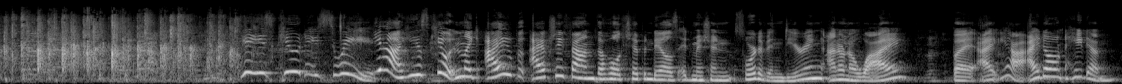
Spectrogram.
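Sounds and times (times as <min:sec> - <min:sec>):
small group clapping: 0:00.0 - 0:03.6
speech: 0:03.6 - 0:11.2.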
